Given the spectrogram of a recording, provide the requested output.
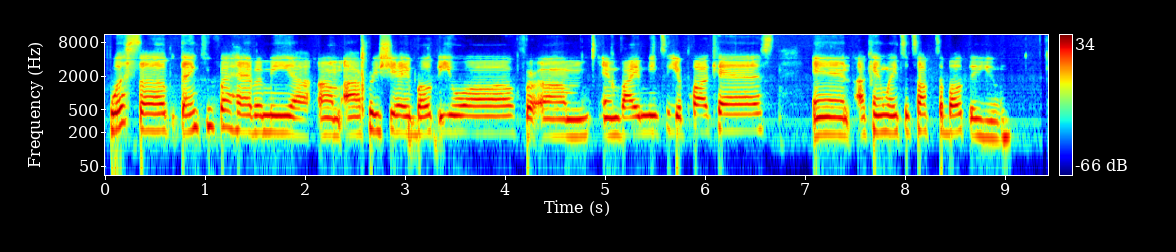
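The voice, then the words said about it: Mixed Louisiana and Texas accent. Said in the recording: “Love your accent ... It's a Louisiana / Texas accent ... it was just a mixture”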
